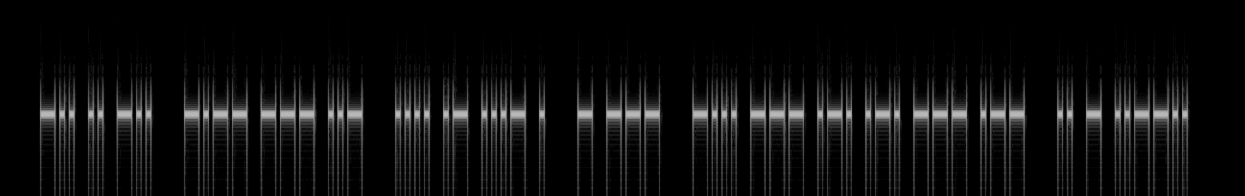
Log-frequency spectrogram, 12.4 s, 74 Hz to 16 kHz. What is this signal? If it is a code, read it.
Morse code, heard as a keyed tone, about 25 wpm, 700 Hz. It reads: DID YOU HAVE TO BORROW IT?
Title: Sentences from Top 1500 Words 25wpm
